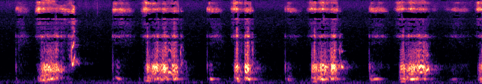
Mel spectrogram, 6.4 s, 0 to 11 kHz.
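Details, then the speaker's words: Young baby, likely under 3 months, with an atypical breathing pattern, neck tugging and head bobbing: noisy, congested breathing with grunting on each breath, about 50 a minute: noisy breathing with grunting. "evaluation you can hear noisy breathing which is common in newborns and sometimes grunting can be common too"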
